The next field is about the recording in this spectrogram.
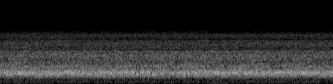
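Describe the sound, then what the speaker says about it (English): Steady, even white noise from a Sharper Image sleep machine, hissing continuously at a constant level, with no other sounds. "then you have white noise as well, this last one"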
